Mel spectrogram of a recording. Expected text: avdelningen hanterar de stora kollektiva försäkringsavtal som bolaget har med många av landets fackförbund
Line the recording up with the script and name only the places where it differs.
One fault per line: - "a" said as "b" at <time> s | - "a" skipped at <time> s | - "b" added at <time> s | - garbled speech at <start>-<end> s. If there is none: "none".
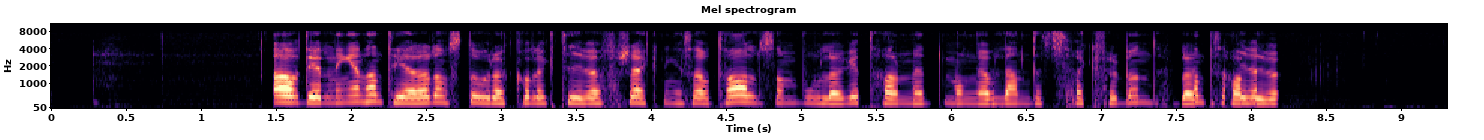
- garbled speech at 7.5-8.2 s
